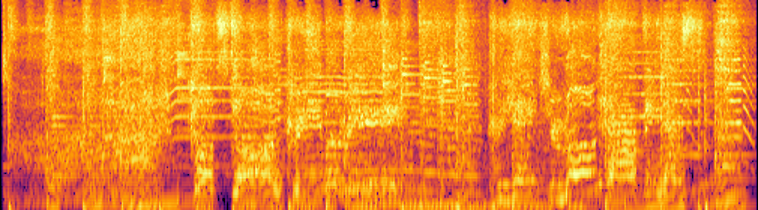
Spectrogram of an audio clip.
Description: ice cream shop jingles; Coldstone Creamery

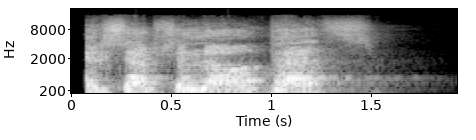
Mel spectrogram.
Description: Vocal, acapella jingles; Exceptional Pets

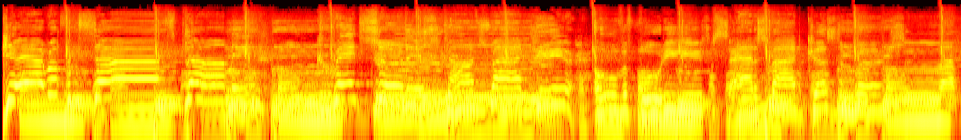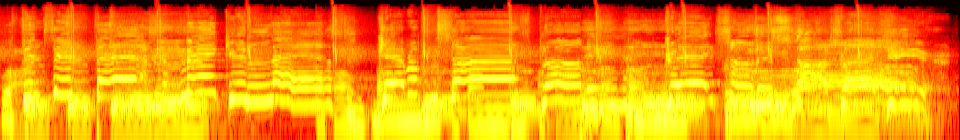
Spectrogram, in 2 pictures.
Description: Plumbing, acapella jingles; Garrelts Son

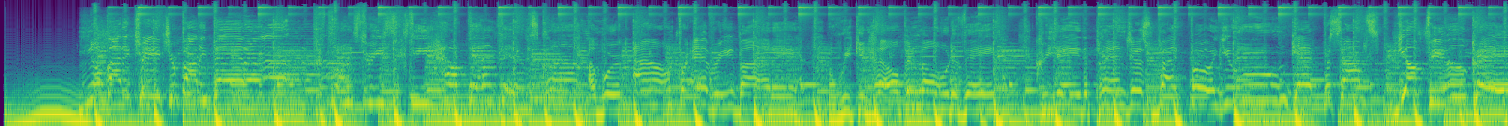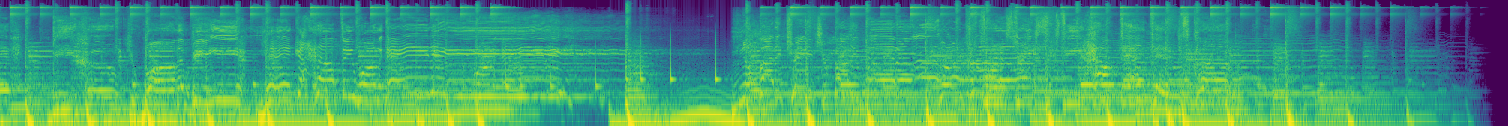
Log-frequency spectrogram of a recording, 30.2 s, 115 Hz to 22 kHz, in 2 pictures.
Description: Full Sing, fitness center jingles; Performance360

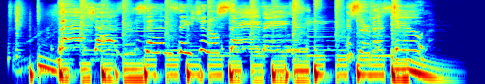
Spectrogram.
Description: Grocery, grocery store jingles; Bashas

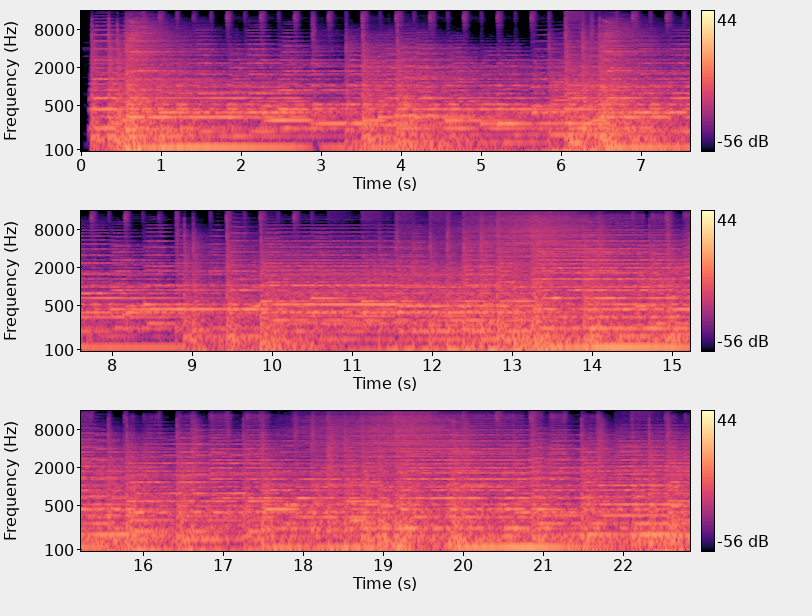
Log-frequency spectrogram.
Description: Orchestrated; orchestrated jingles

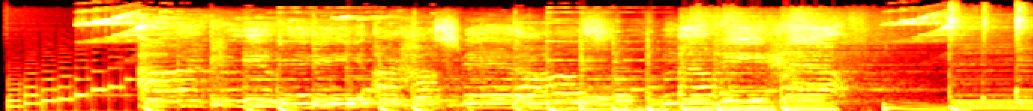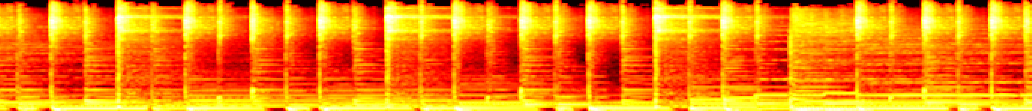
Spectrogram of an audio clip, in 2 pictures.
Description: urgent care jingles; Maui Health

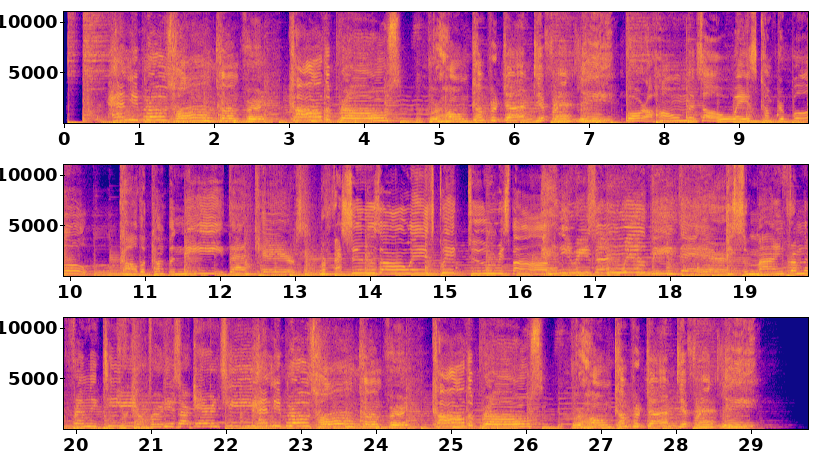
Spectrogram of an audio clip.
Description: Full Sing; Handy Bros

